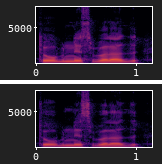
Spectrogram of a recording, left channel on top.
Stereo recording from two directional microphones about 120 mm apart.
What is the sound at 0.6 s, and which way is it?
Speech, 20° left (ahead or behind).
